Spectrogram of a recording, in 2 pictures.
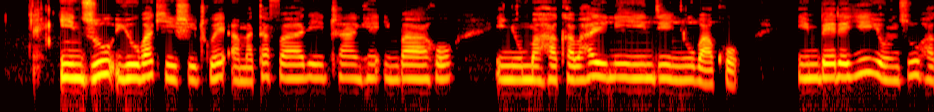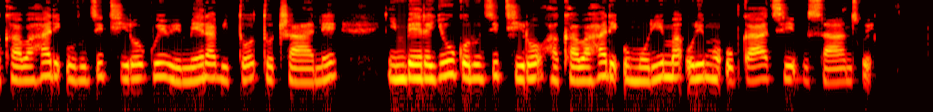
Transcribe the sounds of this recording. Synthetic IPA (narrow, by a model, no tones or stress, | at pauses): inzujuːβakʰiʃid͡ʒɡwe̞ʔamatafaːɾit͡ʃaːŋɦe̞ʔimbaːho̞ | iɲumaɦakaβaɦaɾinijiːndiɲuβakʰo̞ | imbe̞ɾe̞jijo̞nzuɦakʰaβaɦaɾiʔuɾuzitʰiɾo̞ɡwiːβime̞ɾaβito̞to̞t͡ʃaːne̞ | imbe̞ɾe̞juːɡo̞ɾuzitʰiɾo̞hakʰaβaɦaɾiʔumuɾimaʔuɾimoʔub̚ɡaːt͡siβusaːnzɡwe̞̰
